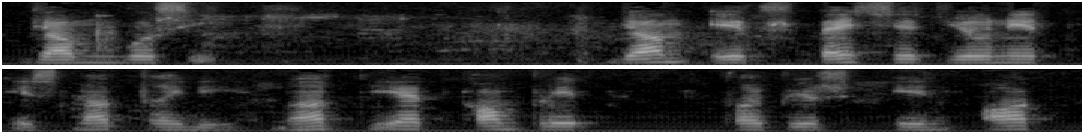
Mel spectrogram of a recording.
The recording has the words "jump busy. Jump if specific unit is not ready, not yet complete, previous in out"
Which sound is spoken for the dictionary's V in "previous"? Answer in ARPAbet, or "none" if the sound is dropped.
B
